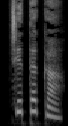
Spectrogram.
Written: ಚಾತಕಿ

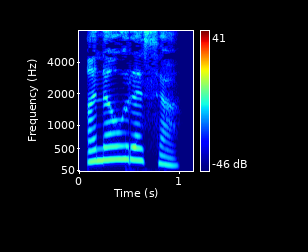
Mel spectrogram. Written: ಅನೌರಸ

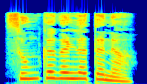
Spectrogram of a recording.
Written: ಸುಂಕಗಳ್ಳತನ

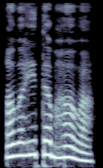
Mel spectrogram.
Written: ಅವಹಿತಭಾವ

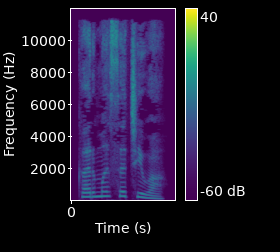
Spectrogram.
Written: ಕರ್ಮಸಚಿವ

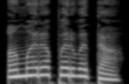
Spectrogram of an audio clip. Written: ಅಮರಪರ್ವತ

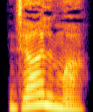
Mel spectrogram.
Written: ಜಾಲೀಮ

